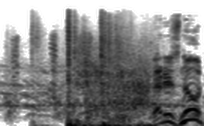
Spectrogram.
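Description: Gunshots crack in a noisy battle.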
